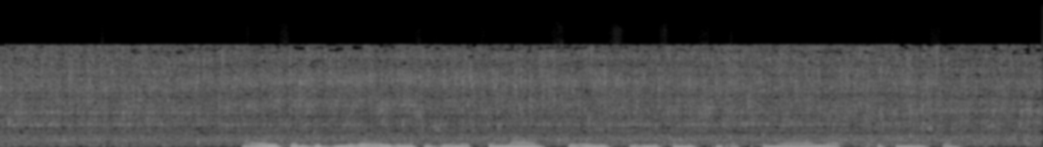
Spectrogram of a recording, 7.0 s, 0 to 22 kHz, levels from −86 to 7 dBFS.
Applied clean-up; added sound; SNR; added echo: none; Water tap, faucet; 0 dB; none.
